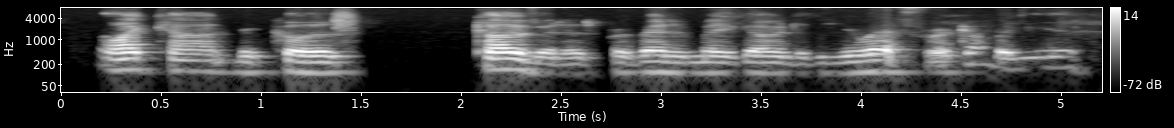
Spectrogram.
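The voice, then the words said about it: Australian accent. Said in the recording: “a funny accent from Australia”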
